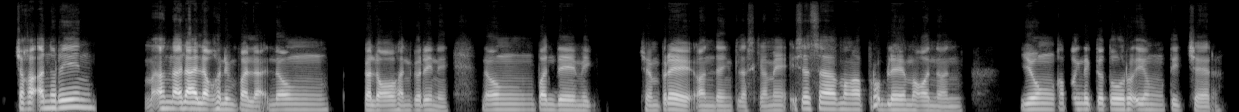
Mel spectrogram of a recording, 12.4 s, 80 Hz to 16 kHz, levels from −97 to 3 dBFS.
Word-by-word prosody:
'Tsaka 165 Hz, -1 st, +3 dB
ano 185 Hz, +1 st, +4 dB
rin, 195 Hz, 0 st, +2 dB, 0.5 s
ma 165 Hz, -, +1 dB
naalala 160 Hz, -2 st, +8 dB
ko 140 Hz, -, -2 dB
rin 145 Hz, -2 st, -2 dB
pala 115 Hz, -3 st, 0 dB
noong 140 Hz, 0 st, -3 dB, 0.4 s
kalokohan 125 Hz, -1 st, 0 dB
ko -, -, -1 dB
rin 125 Hz, -5 st, -3 dB
eh, -, -, -29 dB, 0.4 s
noong 140 Hz, 0 st, -3 dB
pandemic 130 Hz, -3 st, -1 dB, 0.4 s
siyempre 130 Hz, +1 st, +2 dB
online 120 Hz, 0 st, -4 dB
class 115 Hz, -1 st, -9 dB
kami, 125 Hz, +2 st, -6 dB
isa 165 Hz, -, -3 dB
sa 155 Hz, 0 st, +3 dB
mga 145 Hz, -1 st, 0 dB
problema 135 Hz, -1 st, -1 dB
ko 125 Hz, -, 0 dB
no'n 110 Hz, -2 st, -7 dB, 0.7 s
'yung 150 Hz, 0 st, +1 dB
kapag 150 Hz, 0 st, -7 dB
nagtuturo 150 Hz, 0 st, 0 dB
'yung 140 Hz, -2 st, -4 dB
teacher, 115 Hz, -3 st, -6 dB
140 Hz, 145 wpm, -22 LUFS, 125-150 Hz, 0.7 s, naalala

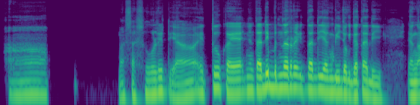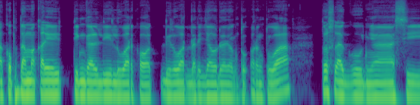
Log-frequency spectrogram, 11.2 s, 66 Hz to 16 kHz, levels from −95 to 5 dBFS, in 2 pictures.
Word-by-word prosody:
Oh, 115 Hz, +1 st, -5 dB, 1.1 s
masa 105 Hz, 0 st, -6 dB
sulit 125 Hz, +3 st, 0 dB
ya? 95 Hz, -, -3 dB, 0.3 s
Itu 130 Hz, +5 st, -5 dB
kayaknya 130 Hz, +2 st, +3 dB
tadi 145 Hz, +4 st, +7 dB
bener 160 Hz, -1 st, +6 dB, 0.3 s
tadi 145 Hz, 0 st, +4 dB
yang 135 Hz, -, +3 dB
di 130 Hz, -, +4 dB
Jogja 115 Hz, -2 st, +3 dB
tadi, 110 Hz, -5 st, +2 dB, 0.4 s
yang 110 Hz, -1 st, +2 dB
aku 110 Hz, -, -6 dB
pertama 115 Hz, -1 st, +3 dB
kali 115 Hz, 0 st, +3 dB, 0.3 s
tinggal 115 Hz, -2 st, +2 dB
di -, -, +1 dB
luar 105 Hz, 0 st, 0 dB
kot 95 Hz, +1 st, -2 dB, 0.2 s
di 110 Hz, -, -1 dB
luar 105 Hz, 0 st, 0 dB
dari 100 Hz, +1 st, -3 dB
jauh 100 Hz, -1 st, 0 dB
dari 100 Hz, 0 st, -2 dB
orang 95 Hz, -1 st, -6 dB
tu -, -, -4 dB
orang 105 Hz, -3 st, -4 dB
tua, 105 Hz, +3 st, 0 dB, 0.5 s
terus 135 Hz, -1 st, -1 dB
lagunya 105 Hz, -1 st, -1 dB, 0.4 s
si 110 Hz, -, -6 dB
115 Hz, 175 wpm, -22 LUFS, 105-125 Hz, 1.1 s, tadi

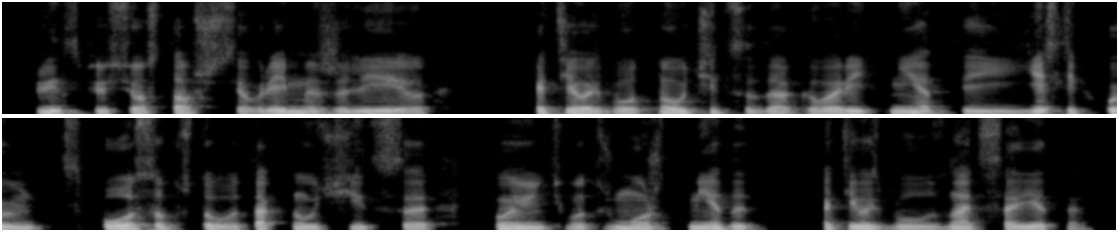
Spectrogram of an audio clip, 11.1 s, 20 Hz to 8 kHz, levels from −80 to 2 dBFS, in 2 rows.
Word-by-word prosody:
принципе, 140 Hz, -2 st, +1 dB
всё 115 Hz, +1 st, -2 dB
оставшееся 110 Hz, -1 st, -3 dB
время 120 Hz, +1 st, +2 dB
жалею. 105 Hz, -3 st, +1 dB, 0.5 s
Хотелось 120 Hz, -1 st, +3 dB
бы 115 Hz, +2 st, -1 dB
вот 115 Hz, +1 st, -4 dB
научиться, 125 Hz, -1 st, 0 dB
да, 105 Hz, 0 st, -1 dB
говорить 110 Hz, +2 st, +1 dB
"нет". 135 Hz, +5 st, +1 dB
И -, -, +1 dB
есть 100 Hz, +9 st, 0 dB
ли 125 Hz, -, -1 dB
какой-нибудь 110 Hz, -5 st, +1 dB
способ, 130 Hz, 0 st, +2 dB
чтобы 110 Hz, -3 st, 0 dB
так 110 Hz, -, 0 dB
научиться? 105 Hz, -1 st, -2 dB, 0.3 s
Какой-нибудь 105 Hz, -4 st, +3 dB
вот 105 Hz, -1 st, -4 dB
ж, -, -, -16 dB
может, 110 Hz, -3 st, +1 dB
метод? 115 Hz, 0 st, +2 dB, 0.3 s
Хотелось 115 Hz, 0 st, +2 dB
бы 105 Hz, 0 st, -1 dB
узнать 105 Hz, 0 st, 0 dB
советы. 110 Hz, -4 st, 0 dB
110 Hz, 155 wpm, -25 LUFS, 105-120 Hz, 0.5 s, Хотелось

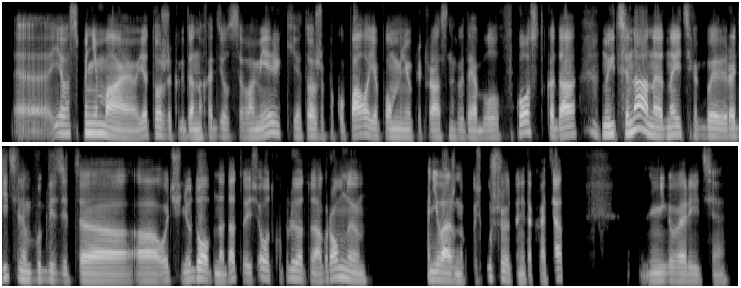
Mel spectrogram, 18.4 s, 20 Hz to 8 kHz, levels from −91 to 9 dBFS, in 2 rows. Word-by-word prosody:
Э, -, -, -4 dB
я 155 Hz, +2 st, +1 dB
вас 150 Hz, 0 st, -4 dB
понимаю, 125 Hz, -12 st, +4 dB
я 120 Hz, +3 st, 0 dB
тоже, 125 Hz, -1 st, -3 dB
когда 110 Hz, 0 st, -3 dB
находился 110 Hz, 0 st, -7 dB
в 105 Hz, -, -6 dB
Америке, 125 Hz, +2 st, -2 dB
тоже 115 Hz, 0 st, -2 dB
покупал. 125 Hz, +7 st, +2 dB
Я 115 Hz, -3 st, -1 dB
помню 110 Hz, -1 st, -2 dB
прекрасно, 105 Hz, +2 st, -3 dB
когда 100 Hz, 0 st, -6 dB
я 100 Hz, -, +1 dB
был 105 Hz, +1 st, -5 dB
в -, -, -22 dB
Costco, 170 Hz, -5 st, +1 dB
да, 135 Hz, +4 st, +6 dB, 0.3 s
ну 140 Hz, -, +2 dB
и 145 Hz, -, +3 dB
цена 215 Hz, +11 st, +7 dB
на, 130 Hz, -3 st, +4 dB
э, -, -, +2 dB
на 125 Hz, +2 st, 0 dB
эти 140 Hz, -1 st, +1 dB
как 125 Hz, -2 st, -9 dB
бы 120 Hz, -2 st, +1 dB
родителям 125 Hz, 0 st, -2 dB
выглядит, 115 Hz, -4 st, -9 dB
э, -, -, +2 dB
а, 105 Hz, 0 st, +3 dB
очень 115 Hz, +2 st, -6 dB
удобно, 125 Hz, -6 st, +1 dB
да. 100 Hz, -, 0 dB
То 125 Hz, -3 st, -11 dB
есть: 115 Hz, -1 st, -6 dB
"А, -, -, -2 dB
от 145 Hz, -2 st, -2 dB
куплю 135 Hz, +2 st, -5 dB
эту 130 Hz, -, -3 dB
огромную, 125 Hz, -1 st, -1 dB, 0.8 s
неважно, 110 Hz, -5 st, +3 dB
пусть -, -, -14 dB
кушают, 140 Hz, -9 st, -6 dB
они 105 Hz, -, -6 dB
так -, -, -4 dB
хотят". 115 Hz, +8 st, -1 dB, 1.0 s
Не 110 Hz, +1 st, -5 dB
говорите. 105 Hz, -3 st, -5 dB
115 Hz, 170 wpm, -23 LUFS, 105-135 Hz, 1.0 s, цена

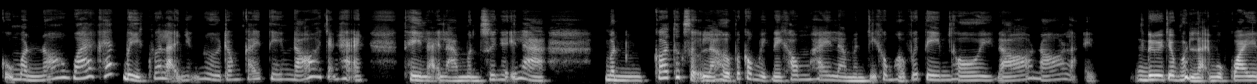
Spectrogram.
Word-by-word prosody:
của -, -, -2 dB
mình 210 Hz, -5 st, -1 dB
nó 270 Hz, +9 st, -2 dB
quá 290 Hz, +6 st, +3 dB
khác 440 Hz, +6 st, -1 dB
biệt 185 Hz, -8 st, +3 dB
với 280 Hz, -, -2 dB
lại -, -, +1 dB
những 195 Hz, +7 st, -9 dB
người 225 Hz, -6 st, -4 dB
trong 215 Hz, +3 st, -5 dB
cái 270 Hz, -, -5 dB
team 235 Hz, -4 st, -6 dB
đó, 215 Hz, +12 st, +1 dB
chẳng 360 Hz, -, -6 dB
hạn, 265 Hz, -7 st, -1 dB, 0.4 s
thì 195 Hz, -3 st, +4 dB
lại 180 Hz, -, 0 dB
làm 175 Hz, -1 st, 0 dB
mình 175 Hz, -1 st, +1 dB
suy 195 Hz, +7 st, -1 dB
nghĩ 220 Hz, -, -3 dB
là 275 Hz, -, +1 dB, 0.6 s
mình 190 Hz, -4 st, +1 dB
có 295 Hz, +1 st, +4 dB
thực 325 Hz, +1 st, +1 dB
sự -, -, +1 dB
là 180 Hz, -1 st, +4 dB
hợp 180 Hz, -1 st, +2 dB
với -, -, -2 dB
công 270 Hz, -4 st, +1 dB
việc 180 Hz, -3 st, -3 dB
này 180 Hz, -1 st, +2 dB
không 220 Hz, +5 st, -3 dB
hay 220 Hz, -4 st, -2 dB
là 180 Hz, -3 st, -1 dB
mình 165 Hz, -1 st, +2 dB
chỉ -, -, -1 dB
không 220 Hz, -2 st, -5 dB
hợp -, -, -2 dB
với 235 Hz, -, -3 dB
team 205 Hz, -3 st, 0 dB
thôi. 190 Hz, -2 st, 0 dB
Đó, 195 Hz, +9 st, -1 dB
nó 225 Hz, -1 st, -5 dB
lại -, -, -11 dB, 0.5 s
đưa 210 Hz, +1 st, +8 dB
cho 205 Hz, -, +4 dB
mình 200 Hz, -, +4 dB
lại 160 Hz, +1 st, +3 dB
một 170 Hz, -2 st, +1 dB
quay 190 Hz, 0 st, +4 dB
205 Hz, 250 wpm, -20 LUFS, 185-235 Hz, 0.6 s, đưa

